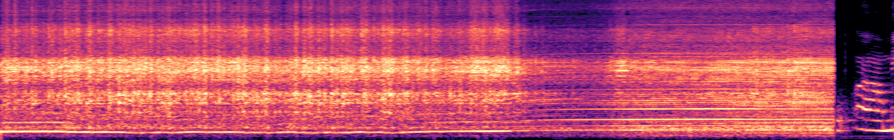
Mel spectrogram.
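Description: A mixer grinder whirs loudly and steadily as it grinds ponnaganti leaves for chutney. The motor pitch shifts partway through, then the grinder stops briefly near the end before restarting.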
